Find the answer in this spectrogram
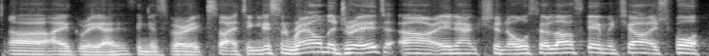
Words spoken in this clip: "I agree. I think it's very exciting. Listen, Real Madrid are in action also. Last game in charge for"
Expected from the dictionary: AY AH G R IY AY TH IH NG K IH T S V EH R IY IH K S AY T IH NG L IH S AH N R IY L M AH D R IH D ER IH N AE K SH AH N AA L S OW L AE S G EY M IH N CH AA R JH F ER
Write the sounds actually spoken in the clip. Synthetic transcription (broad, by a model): AY AH G R IY AY TH IH NG K IH T S V EH R IY IH K S AY T IH NG L IH S AH N R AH L M AH D R IH D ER IH N AE K SH AH N AA L S OW L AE S G EY M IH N CH AA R ZH F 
